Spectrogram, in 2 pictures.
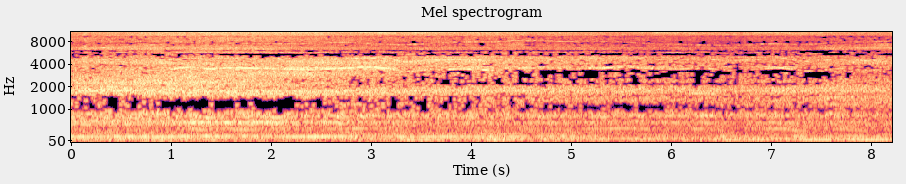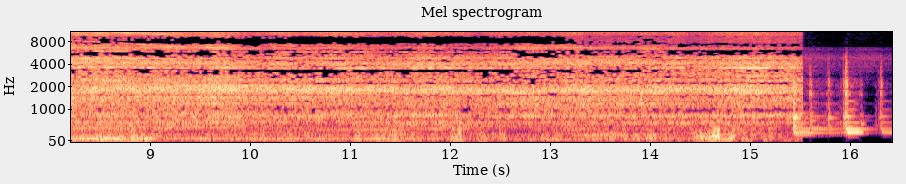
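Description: Claas Jaguar self-propelled forage harvester running steadily while picking up and chopping grass for silage, a dense machine noise with a low engine hum that weakens after about nine seconds. Just before the end it cuts off abruptly to plucked-guitar music.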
